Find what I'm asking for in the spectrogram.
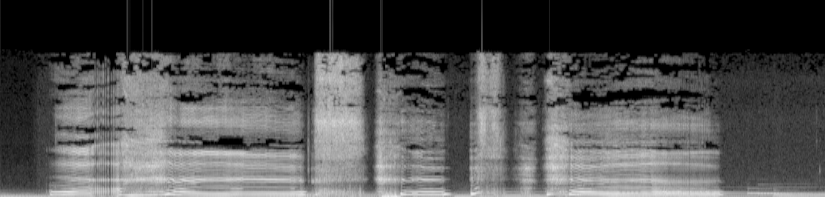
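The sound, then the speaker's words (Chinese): A voice imitates loud, exaggerated crying, as a big tree bursts into tears. Drawn-out wailing alternates with short, breathy sobs and gasps in several bursts, ending in one last long wail. “大树先哭了起来。”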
